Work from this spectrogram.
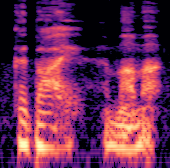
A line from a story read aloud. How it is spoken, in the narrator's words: whispered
